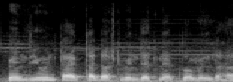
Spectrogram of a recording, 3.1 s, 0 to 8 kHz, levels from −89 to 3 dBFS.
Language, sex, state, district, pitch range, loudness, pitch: Hindi, male, Chhattisgarh, Raipur, 135-140 Hz, -15 LUFS, 135 Hz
